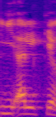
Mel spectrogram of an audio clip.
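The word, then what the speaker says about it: Elk: इसमें वो डिस्कस करते हैं एक बहुत प्राचीन हिरण के बारे में जिसको अल्क कहा जाता है। इल के उसका प्रोनाउंसिएशन है।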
